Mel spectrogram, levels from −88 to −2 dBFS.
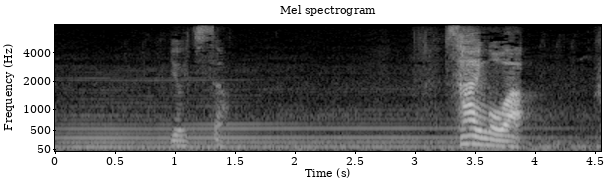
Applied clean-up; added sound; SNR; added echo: none; Bowed string instrument; 12 dB; none.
